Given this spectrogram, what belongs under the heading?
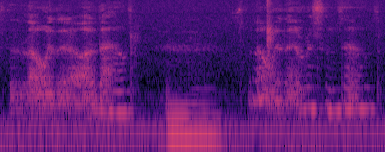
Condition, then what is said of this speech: Cerebral palsy. The reason my voice sounds a bit less to center is I have cerebral palsy, which I know.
